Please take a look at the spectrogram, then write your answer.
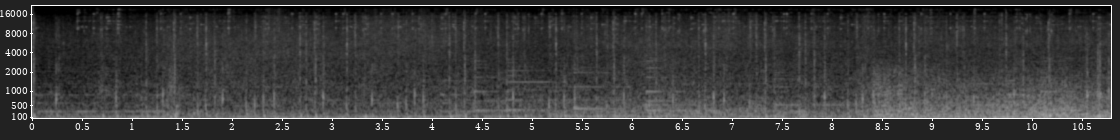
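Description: Roach, the horse in The Witcher 3 video game, gallops in a storm, with a rapid, steady clip-clop of hooves close up. Low rumbling fills the background and nobody speaks.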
